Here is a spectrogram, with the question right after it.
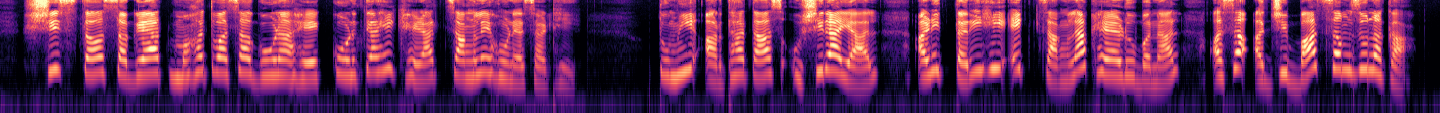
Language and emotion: Marathi, angry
